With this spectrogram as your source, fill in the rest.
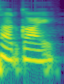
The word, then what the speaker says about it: Arkaya: My name is Arkaya and the spelling is a r k a y a. People often pronounce it wrongly. It's in Sanskrit.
